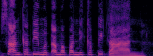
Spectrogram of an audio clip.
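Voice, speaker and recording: Here is a chatty, prying Ilocano village neighbour in a radio comedy. Her voice is bright and fairly high, with lots of lively rise and fall. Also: moderate pace. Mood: prodding.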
